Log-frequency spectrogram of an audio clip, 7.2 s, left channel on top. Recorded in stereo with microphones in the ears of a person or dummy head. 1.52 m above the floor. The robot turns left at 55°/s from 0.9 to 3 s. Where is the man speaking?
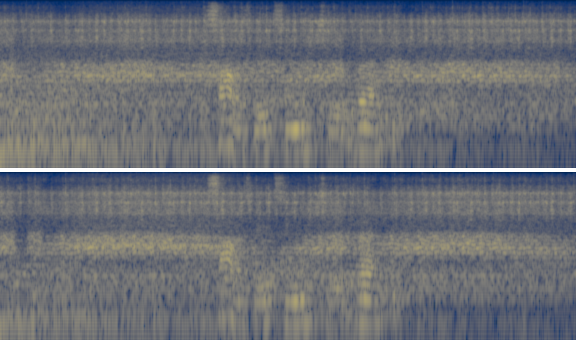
35° left (ahead or behind), 9.5 m; by 5.1 s 10° left (ahead or behind), 9.5 m.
